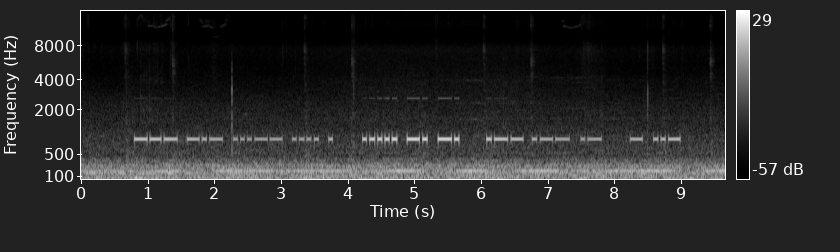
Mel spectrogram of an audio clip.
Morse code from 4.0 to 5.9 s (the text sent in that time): 5NN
